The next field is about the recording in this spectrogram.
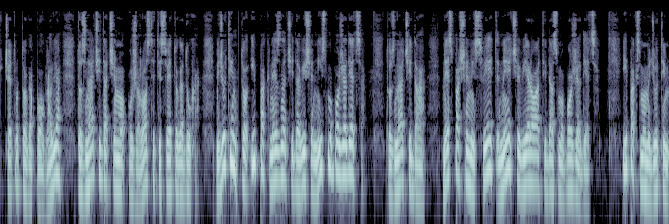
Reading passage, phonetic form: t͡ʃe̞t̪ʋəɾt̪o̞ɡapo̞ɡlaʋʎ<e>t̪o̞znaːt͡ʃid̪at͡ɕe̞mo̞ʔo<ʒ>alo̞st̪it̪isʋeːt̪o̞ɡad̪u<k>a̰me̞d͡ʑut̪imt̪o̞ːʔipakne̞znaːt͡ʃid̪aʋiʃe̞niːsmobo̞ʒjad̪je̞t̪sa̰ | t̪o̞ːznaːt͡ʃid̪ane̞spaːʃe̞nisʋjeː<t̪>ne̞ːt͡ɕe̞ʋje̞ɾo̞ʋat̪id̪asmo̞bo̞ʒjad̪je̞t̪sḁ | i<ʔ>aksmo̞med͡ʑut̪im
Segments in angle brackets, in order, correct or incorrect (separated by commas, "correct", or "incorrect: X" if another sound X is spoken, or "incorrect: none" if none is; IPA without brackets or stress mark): incorrect: a, correct, incorrect: x, correct, incorrect: p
